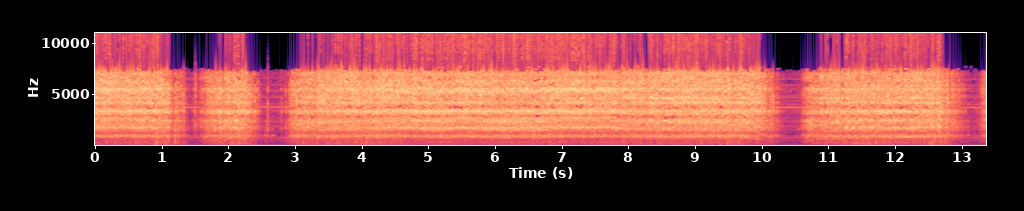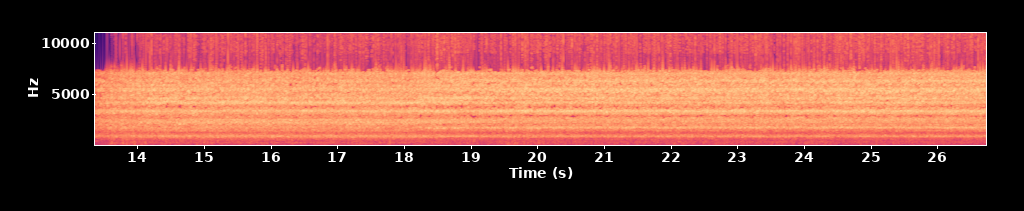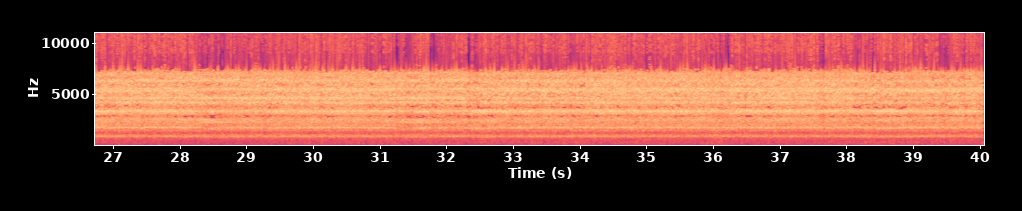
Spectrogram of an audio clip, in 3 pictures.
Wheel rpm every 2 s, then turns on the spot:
150, 130, 220, 220, 180, 150, 130, 210, 210, 230, 230, 230, 230, 230, 230, 230, 230, 230, 230, 230.
none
